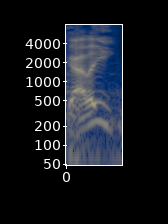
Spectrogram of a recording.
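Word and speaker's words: Gally: Gali. They pronounce like Gari. That's the actual name of Alita.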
